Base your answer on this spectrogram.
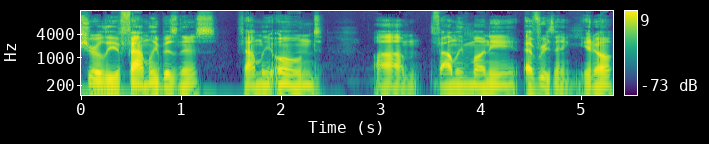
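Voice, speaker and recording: A man speaks in a normal speaking voice. His pitch sits fairly low. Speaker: car shop owner and podcast host. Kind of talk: casual chat. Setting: studio. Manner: joking, profane.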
